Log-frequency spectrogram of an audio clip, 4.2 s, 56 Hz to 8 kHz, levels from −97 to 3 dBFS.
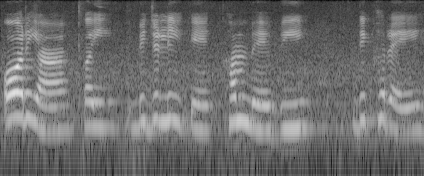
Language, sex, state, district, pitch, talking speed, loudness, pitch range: Hindi, female, Haryana, Rohtak, 225 Hz, 140 wpm, -23 LUFS, 210-270 Hz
